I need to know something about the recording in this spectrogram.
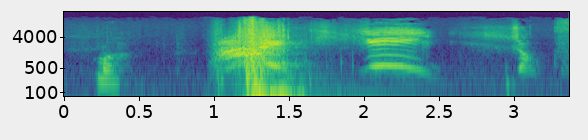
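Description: A man cries out loudly.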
